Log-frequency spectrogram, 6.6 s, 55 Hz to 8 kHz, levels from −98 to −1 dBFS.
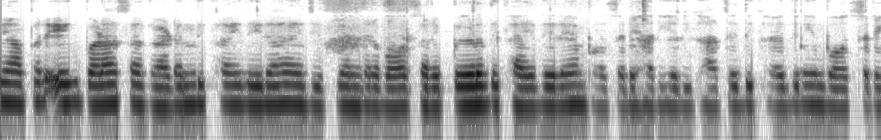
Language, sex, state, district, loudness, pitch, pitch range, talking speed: Hindi, female, Chhattisgarh, Bilaspur, -22 LUFS, 190 Hz, 180-195 Hz, 255 wpm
